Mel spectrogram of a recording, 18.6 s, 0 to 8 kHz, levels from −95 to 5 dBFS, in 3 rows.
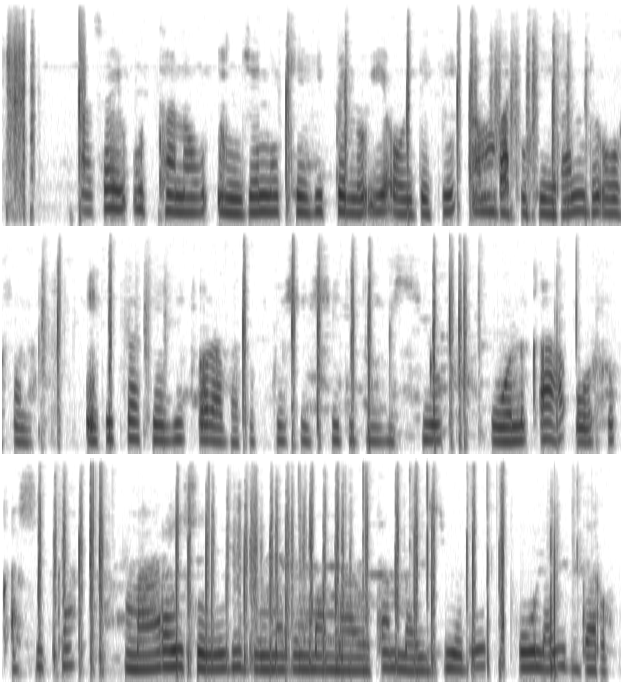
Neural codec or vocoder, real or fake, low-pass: none; real; 7.2 kHz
